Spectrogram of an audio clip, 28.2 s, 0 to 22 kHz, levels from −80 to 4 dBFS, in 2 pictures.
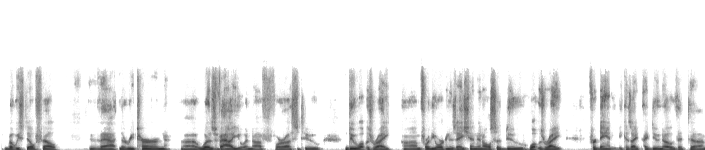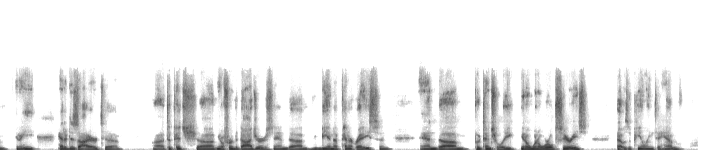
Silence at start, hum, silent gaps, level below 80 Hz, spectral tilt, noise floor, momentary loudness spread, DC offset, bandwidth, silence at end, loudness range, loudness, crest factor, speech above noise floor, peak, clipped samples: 0.1 s; none; none; -58 dBFS; -5 dB/octave; -63 dBFS; 9 LU; under 0.1%; 12.5 kHz; 0.45 s; 3 LU; -20 LUFS; 16 dB; 44 dB; -4 dBFS; under 0.1%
